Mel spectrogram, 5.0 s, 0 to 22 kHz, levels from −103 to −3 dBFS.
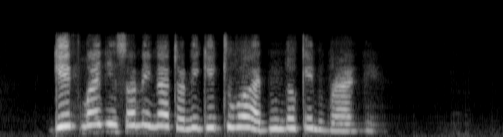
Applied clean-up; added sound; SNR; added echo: neural mask model DeepFilterNet 3.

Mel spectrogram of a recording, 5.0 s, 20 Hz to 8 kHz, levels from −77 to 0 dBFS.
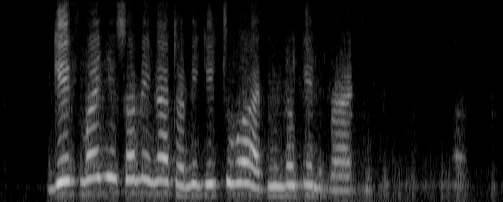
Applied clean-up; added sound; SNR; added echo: neural separator model SepFormer DNS4.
